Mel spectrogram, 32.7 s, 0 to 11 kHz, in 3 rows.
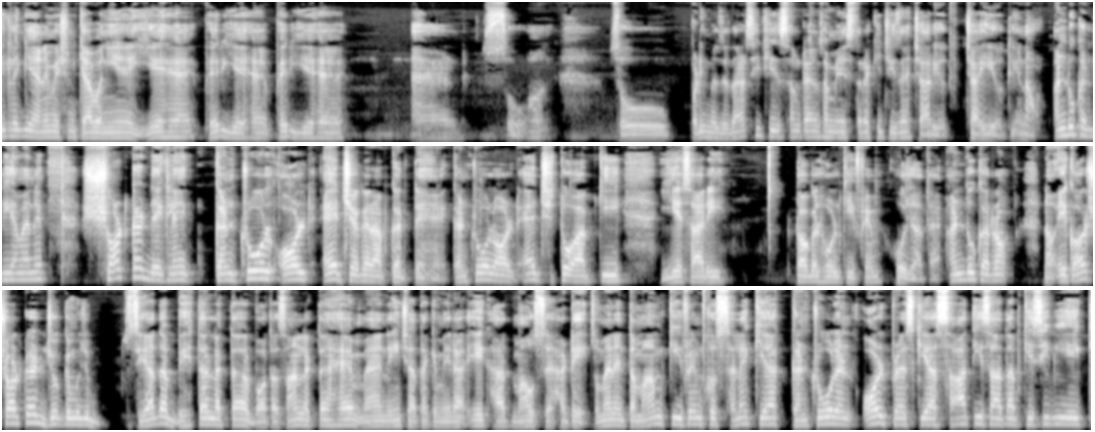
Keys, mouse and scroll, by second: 7.9 space, 9.3 ctrl+z, 11.8-15.1 drag, 15.1 ctrl+alt+h, 16.4 space, 19.4 space, 20.2 ctrl+z, 21.0-22.4 drag, 27.6-32.7 drag.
